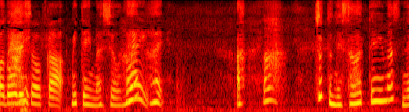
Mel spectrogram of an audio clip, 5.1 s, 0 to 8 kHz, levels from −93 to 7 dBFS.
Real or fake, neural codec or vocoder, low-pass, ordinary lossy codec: real; none; none; none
